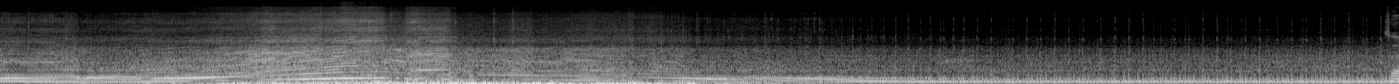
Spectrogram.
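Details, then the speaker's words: Yamaha RD 350 YPVS F2 two-stroke on the road: revs climb and fall back through a blip but the note sounds dull and flat, lacking crispness; rider unsure of the cause and asks for ideas. "hopefully you could hear that was a little flat. Answers on a postcard, if you got any ideas."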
